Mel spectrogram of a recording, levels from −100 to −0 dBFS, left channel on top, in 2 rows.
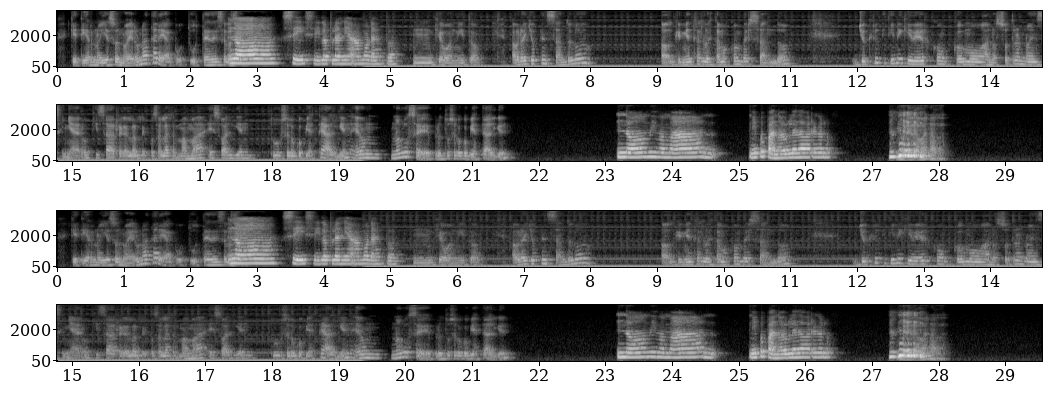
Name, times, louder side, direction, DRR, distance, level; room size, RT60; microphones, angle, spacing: voice 1, 0.0-2.8 5.3-8.1 9.1-11.0 11.3-11.6 11.9-17.7 18.0-21.6 27.4-28.1, left 3 dB, 65° left, 0.5 m, -37 dB
voice 2, 2.6-5.1 23.2-24.7 25.2-26.4 27.3-27.8, left 2 dB, 10° left, 0.4 m, -25 dB
sound 1, 4.6-19.3, equal, 20° right, 0.8 m, -41 dB
2.9 x 2.9 x 2.3 m
head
